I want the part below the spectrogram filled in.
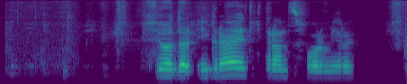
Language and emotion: Russian, neutral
